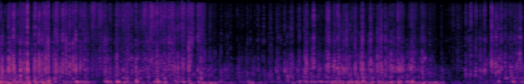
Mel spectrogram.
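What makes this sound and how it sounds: Fingertips rapidly tap and scratch the black padded vinyl-over-foam seat of a Flybird workout bench. The result is a quick, uneven flurry of soft, dull taps with low thuds, mixed with dry scratchy rustling that barely rings out.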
